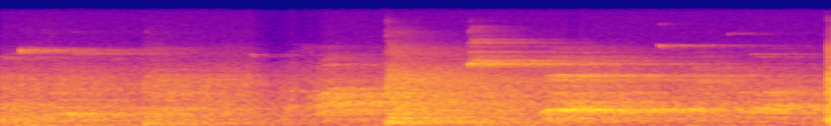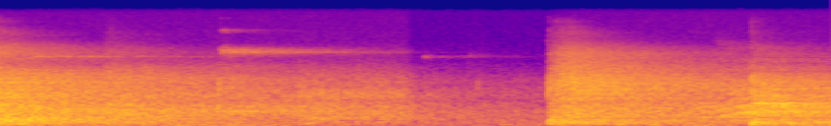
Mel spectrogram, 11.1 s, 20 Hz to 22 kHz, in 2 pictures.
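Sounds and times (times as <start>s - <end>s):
players' voices: 0.0s - 8.3s, 9.9s - 11.0s
volleyball thump: 2.6s - 3.1s, 5.5s - 6.6s, 9.2s - 11.0s.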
